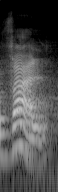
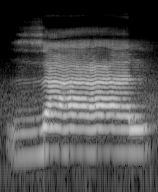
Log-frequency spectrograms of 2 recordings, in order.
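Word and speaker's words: ذال: And that's the same thing for val. Zal. Instead of val, we say zal, soft C.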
